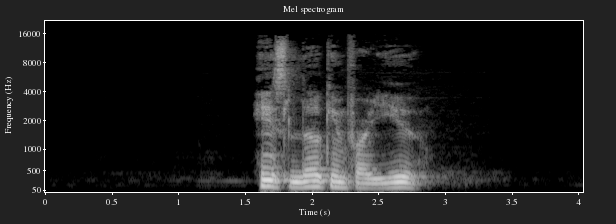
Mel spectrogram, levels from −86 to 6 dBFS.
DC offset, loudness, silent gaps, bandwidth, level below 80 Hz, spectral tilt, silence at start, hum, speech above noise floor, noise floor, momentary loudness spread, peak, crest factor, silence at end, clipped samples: under 0.1%; -16 LUFS; none; 16 kHz; -58 dBFS; -5.5 dB/octave; 1.6 s; none; 63 dB; -78 dBFS; 4 LU; -2 dBFS; 18 dB; 1.2 s; under 0.1%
